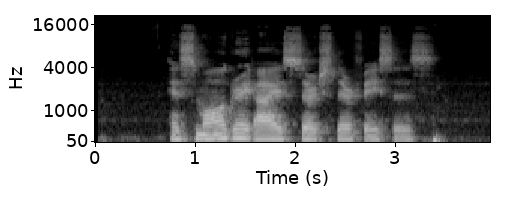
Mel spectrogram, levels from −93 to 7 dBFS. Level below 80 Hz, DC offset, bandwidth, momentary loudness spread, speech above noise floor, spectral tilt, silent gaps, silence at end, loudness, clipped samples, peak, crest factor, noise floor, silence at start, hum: -46 dBFS; under 0.1%; 15.5 kHz; 14 LU; 38 dB; -6 dB/octave; none; 0.5 s; -24 LUFS; under 0.1%; -6 dBFS; 18 dB; -61 dBFS; 0.75 s; none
